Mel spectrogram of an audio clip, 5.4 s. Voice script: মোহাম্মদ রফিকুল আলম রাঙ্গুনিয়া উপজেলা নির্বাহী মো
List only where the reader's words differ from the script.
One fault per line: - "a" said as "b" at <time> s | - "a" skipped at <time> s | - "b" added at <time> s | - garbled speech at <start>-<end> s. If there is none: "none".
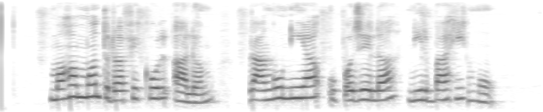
none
